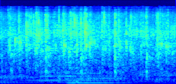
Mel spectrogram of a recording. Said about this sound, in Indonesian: Tepuk tangan kita buat Tuhan.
